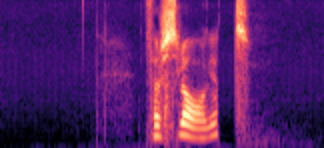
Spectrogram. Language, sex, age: Swedish, male, 31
